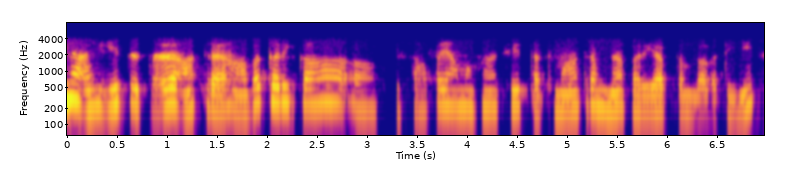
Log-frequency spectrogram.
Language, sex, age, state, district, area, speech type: Sanskrit, female, 45-60, Tamil Nadu, Thanjavur, urban, conversation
